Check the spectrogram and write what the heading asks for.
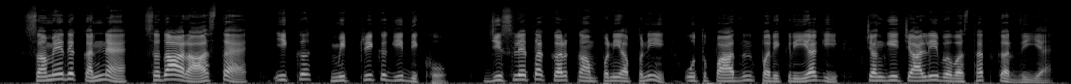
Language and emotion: Dogri, neutral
